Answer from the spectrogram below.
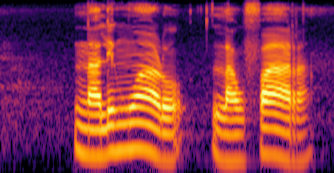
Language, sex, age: Venda, male, 22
